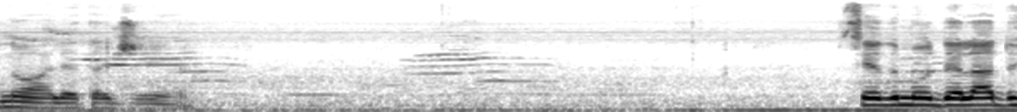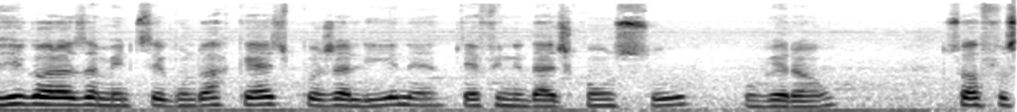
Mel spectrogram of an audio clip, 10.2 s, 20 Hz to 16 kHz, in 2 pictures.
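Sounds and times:
speech: 0:00.0 - 0:01.1, 0:04.3 - 0:10.1
cat meowing with drawn-out wavering cries: 0:00.0 - 0:03.0, 0:04.4 - 0:05.2.

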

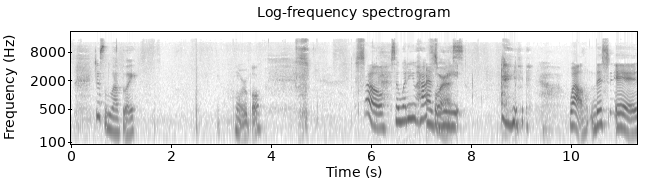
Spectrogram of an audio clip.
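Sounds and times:
speech: 0:00.5 - 0:01.4, 0:03.3 - 0:04.1, 0:05.8 - 0:07.9, 0:08.6 - 0:09.1, 0:10.0 - 0:11.3
sick person sniffling: 0:04.2 - 0:04.9.

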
